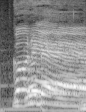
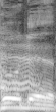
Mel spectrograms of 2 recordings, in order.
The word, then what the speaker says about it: Godet: Bacanya gimana? Godet apa Gode? Gode sih biasa. Gode. T-nya nggak disebut. Katanya Gode ya guys, jangan godet bacanya.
